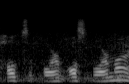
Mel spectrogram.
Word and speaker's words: Husqvarna: Now, one thing that I've never run one of the, is it Husqvarna, is that how you say it?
